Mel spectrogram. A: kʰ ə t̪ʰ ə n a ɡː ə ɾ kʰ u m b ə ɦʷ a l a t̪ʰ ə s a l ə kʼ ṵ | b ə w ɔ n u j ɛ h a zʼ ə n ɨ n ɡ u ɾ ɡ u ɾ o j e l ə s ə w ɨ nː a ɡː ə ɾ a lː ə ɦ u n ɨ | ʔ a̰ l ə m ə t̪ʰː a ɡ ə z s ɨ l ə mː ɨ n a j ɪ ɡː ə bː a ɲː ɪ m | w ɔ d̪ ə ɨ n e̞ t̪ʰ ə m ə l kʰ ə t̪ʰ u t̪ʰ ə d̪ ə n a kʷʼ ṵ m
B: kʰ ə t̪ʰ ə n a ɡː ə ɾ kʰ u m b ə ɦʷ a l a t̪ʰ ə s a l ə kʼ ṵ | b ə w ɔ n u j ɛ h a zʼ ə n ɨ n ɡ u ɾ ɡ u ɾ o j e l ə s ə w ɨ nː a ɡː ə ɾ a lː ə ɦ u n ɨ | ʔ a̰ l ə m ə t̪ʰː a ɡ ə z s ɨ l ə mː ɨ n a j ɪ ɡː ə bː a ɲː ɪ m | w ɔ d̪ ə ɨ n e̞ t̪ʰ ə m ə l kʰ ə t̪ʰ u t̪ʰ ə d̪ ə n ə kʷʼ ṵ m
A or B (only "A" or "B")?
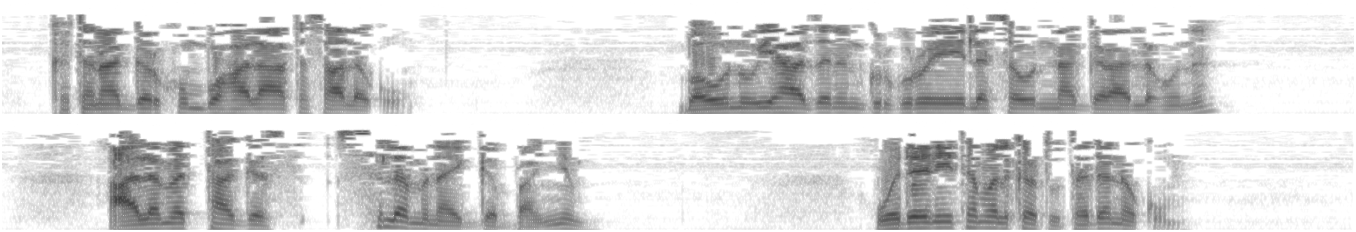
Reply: B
